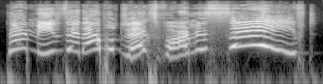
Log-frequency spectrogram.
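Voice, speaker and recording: A man voicing an excitable young female cartoon pony who gushes and exclaims in a bubbly way. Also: extremely high pitch, no room sound, voice pushed up, full character voice. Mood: ecstatic. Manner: exclaiming, bubbly, breathless rapid-fire gushing.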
